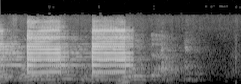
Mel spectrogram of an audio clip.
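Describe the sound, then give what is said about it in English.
An alarm set to close a class on time goes off with two loud, harsh electronic beeps, each lasting about a third of a second, then fades out as faint voices carry on in the background. “There's our alarm.”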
